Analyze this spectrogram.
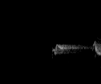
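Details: Female yellow-vented bulbul calling vigorously to draw answering males: after half a second of quiet, a sustained, clear, level whistle begins, followed by a brief, slightly lower, louder note at the end, with faint steady high hiss behind.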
